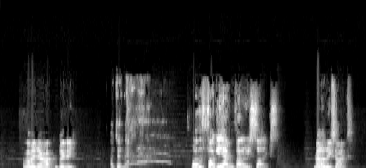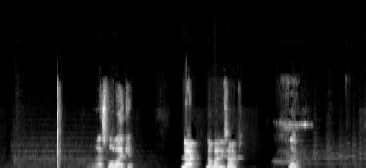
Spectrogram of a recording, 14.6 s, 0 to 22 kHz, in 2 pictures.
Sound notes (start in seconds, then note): 2.4 chuckling; 12.8 exhales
